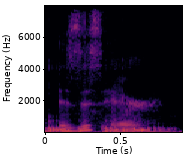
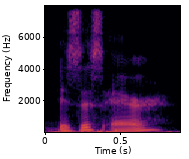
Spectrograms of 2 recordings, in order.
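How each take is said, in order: First: The question sounds mocking and sarcastic. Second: The question sounds puzzled and genuinely confused. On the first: The speaker is joking and does not mean it. The speaker calls it wrong. "instead of like" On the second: The speaker is truly troubled by not knowing. The speaker calls it right. "Like you're confused about it"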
